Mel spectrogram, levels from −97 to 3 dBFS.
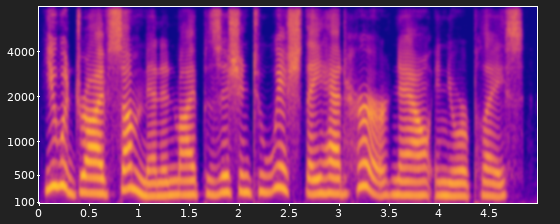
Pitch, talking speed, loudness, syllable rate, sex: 230 Hz, 205 wpm, -17 LUFS, 4.4 syllables/s, female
